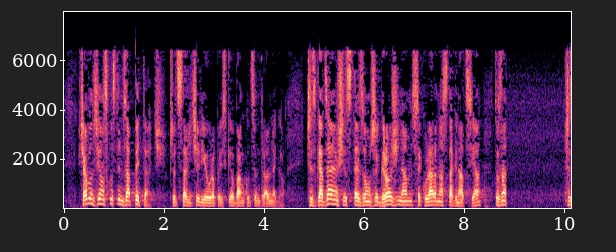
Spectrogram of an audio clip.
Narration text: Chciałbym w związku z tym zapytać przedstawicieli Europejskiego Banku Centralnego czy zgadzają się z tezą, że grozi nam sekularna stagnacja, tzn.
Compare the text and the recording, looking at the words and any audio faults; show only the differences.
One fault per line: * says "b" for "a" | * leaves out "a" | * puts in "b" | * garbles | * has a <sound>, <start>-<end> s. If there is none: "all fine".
all fine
